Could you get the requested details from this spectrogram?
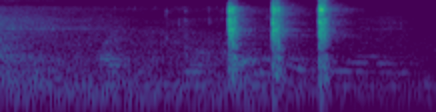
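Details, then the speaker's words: Adult with Tourette syndrome, tics occurring while crafting polymer clay: three quick, sharp clicking or hissing noises in rapid succession, a simple vocal tic. "That noise that you hear every once in a while is like one of my tics. I do have Tourette's, and it can be kind of annoying, but I just have to like really focus."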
